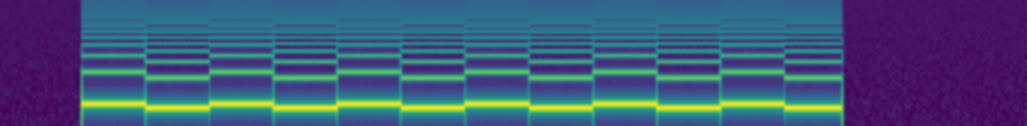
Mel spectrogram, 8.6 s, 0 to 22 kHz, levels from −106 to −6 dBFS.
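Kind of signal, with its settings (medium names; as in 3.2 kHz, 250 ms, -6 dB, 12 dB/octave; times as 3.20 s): siren hi-lo 582–707 Hz 0.94 per s triangle -3 dBFS 6.33 s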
